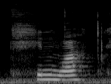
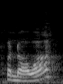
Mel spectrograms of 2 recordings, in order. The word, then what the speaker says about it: quinoa: 2 lots of the quinoa, I think that's how it's pronounced. I always say quinoa, which is so funny, but it's wrong.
